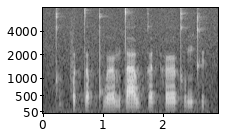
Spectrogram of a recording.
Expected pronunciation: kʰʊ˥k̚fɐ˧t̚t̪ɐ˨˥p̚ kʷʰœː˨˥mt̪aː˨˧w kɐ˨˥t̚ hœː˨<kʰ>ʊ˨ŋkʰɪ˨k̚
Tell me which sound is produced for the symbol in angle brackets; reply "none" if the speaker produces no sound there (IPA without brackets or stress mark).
kʰ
